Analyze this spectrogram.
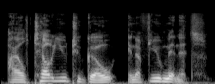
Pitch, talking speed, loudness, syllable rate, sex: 110 Hz, 250 wpm, -17 LUFS, 5.9 syllables/s, male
